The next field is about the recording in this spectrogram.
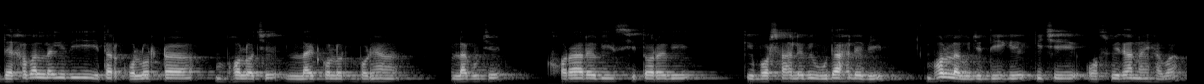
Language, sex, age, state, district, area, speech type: Odia, male, 45-60, Odisha, Boudh, rural, spontaneous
